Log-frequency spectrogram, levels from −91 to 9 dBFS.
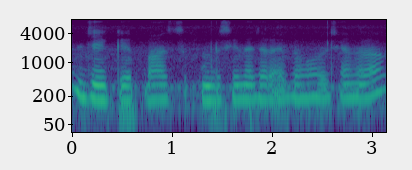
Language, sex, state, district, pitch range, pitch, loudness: Maithili, female, Bihar, Vaishali, 165-185 Hz, 170 Hz, -37 LUFS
